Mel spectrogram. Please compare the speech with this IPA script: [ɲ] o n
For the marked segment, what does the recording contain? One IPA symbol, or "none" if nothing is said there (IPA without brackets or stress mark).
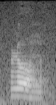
ɳ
